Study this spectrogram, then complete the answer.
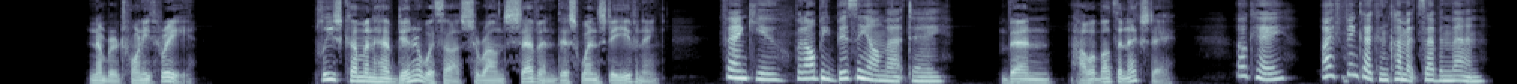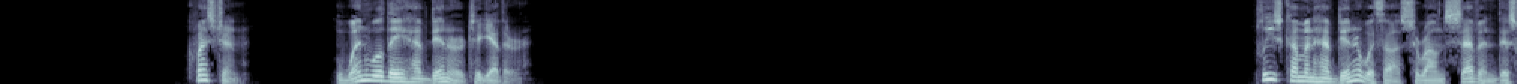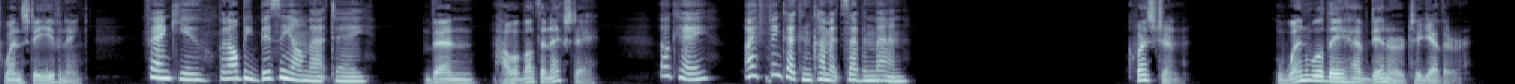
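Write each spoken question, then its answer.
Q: When will they have dinner together?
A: Thursday evening at 7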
